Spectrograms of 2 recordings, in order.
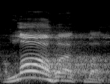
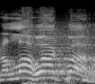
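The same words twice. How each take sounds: First: Said in the usual way. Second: "আল্লাহু আকবার" high and very loud; rally the crowd to answer; loud call. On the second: Real, not acted. Preacher urging the crowd to shout the takbir. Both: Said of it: "বলেন".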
